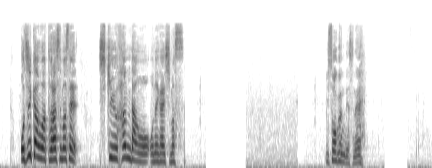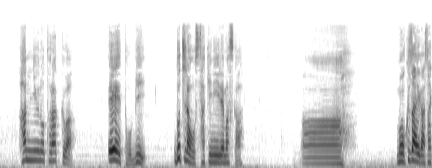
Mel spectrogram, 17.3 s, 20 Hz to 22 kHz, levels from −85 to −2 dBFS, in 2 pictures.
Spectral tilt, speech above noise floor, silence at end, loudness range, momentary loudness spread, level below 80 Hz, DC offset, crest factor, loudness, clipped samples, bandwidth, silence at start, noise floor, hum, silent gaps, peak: -4.5 dB/octave; 38 dB; 0 s; 12 LU; 18 LU; -56 dBFS; under 0.1%; 20 dB; -26 LUFS; under 0.1%; 12.5 kHz; 0.4 s; -63 dBFS; none; 4.13-4.91 s, 7.70-8.15 s; -8 dBFS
